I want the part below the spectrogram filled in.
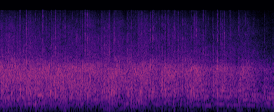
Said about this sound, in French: Mais on l'applaudit encore.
